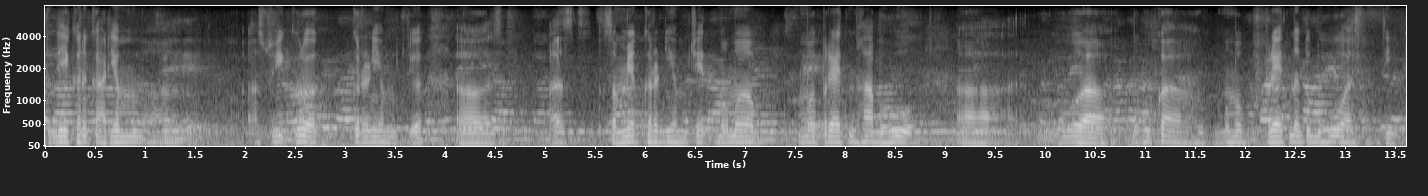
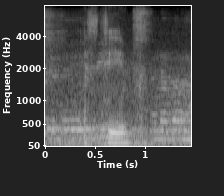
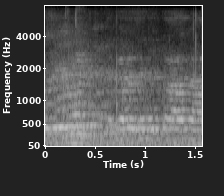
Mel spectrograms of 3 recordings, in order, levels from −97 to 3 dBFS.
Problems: continuous background conversations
